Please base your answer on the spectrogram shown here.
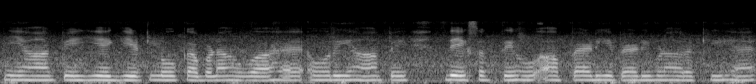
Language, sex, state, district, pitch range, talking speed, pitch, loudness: Hindi, female, Haryana, Charkhi Dadri, 195-200 Hz, 175 wpm, 200 Hz, -16 LUFS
